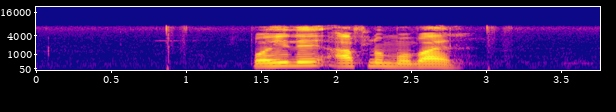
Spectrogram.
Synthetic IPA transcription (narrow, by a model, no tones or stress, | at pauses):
pʌɦileʔapʰnomobajl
